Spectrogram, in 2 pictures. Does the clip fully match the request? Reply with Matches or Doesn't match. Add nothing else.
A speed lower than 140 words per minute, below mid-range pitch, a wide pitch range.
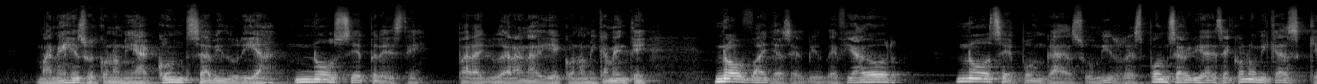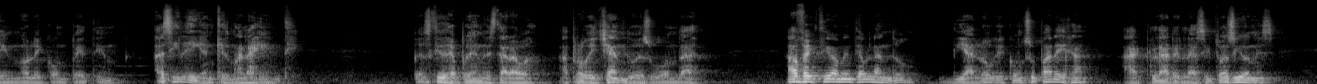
Matches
